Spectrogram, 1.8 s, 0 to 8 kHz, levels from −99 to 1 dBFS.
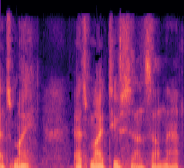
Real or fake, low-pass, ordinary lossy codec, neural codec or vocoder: fake; 7.2 kHz; AAC, 32 kbps; codec, 16 kHz, 4 kbps, X-Codec, HuBERT features, trained on LibriSpeech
